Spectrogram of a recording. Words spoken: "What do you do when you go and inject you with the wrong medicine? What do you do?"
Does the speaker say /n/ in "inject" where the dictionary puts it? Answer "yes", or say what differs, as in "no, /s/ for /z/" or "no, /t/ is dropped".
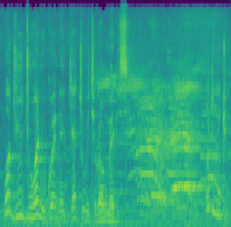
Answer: no, /n/ is dropped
